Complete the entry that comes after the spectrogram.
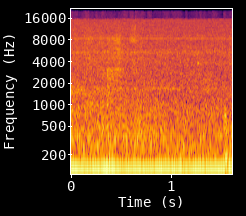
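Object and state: Nothing is struck.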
